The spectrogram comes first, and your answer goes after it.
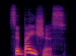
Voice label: "sebaceous", English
